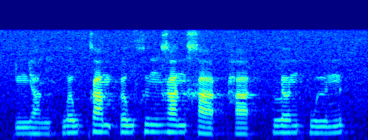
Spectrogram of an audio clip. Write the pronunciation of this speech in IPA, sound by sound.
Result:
ɲ a̤˨˩ ŋ h w ə˨˦ w k a˧ m ʔ ə˧ w x ɨ˧ ŋ ɣ a˧ n x aː˨˩ k̚ h a˨˩ t̚ | l əː˧ n h w ɨ˨˦ n

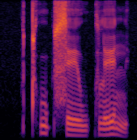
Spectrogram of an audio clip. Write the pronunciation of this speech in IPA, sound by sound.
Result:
tʰ u˥˩ ʔ s eː˧ w k l e˥˩ n

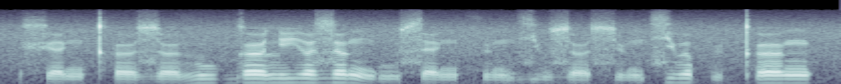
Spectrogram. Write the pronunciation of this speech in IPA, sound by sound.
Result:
x ɛ˩ ŋ kʰ œ˩ z œ˩ ð u˥ ɡ œ˥ l i˥ ə̯ z ə˥ ŋ u˩ s ɛ˩ ŋ θ ʏ˩ ŋ zʲ u˩ z œ˩ s ʏ˩ ŋ sʲ u˥ ə̯ p ʏ˩ kʼ œ˥ ŋ

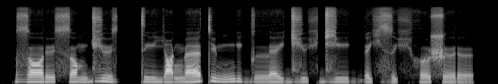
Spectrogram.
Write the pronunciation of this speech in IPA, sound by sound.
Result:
z ɔ ɾ ʉ s ɔ m d͡ʑ ʉ z tː i j ɑ ŋ͡m æ t y m ŋ i ɡ lː ɛ i̯ d͡ʑ y ç d͡ʑ i ɡ ɗ ɛ ç z ɵ ç h o ʂ ɵ ɾ ɵ

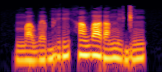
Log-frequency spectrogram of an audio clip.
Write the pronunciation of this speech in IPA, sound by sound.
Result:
m a˨ w ɛ˨˦ b i˦ ɾ i˦ h ã˦ w a˦˨ ɾ a˧ n i˨ d͡ʒ ĩ˧

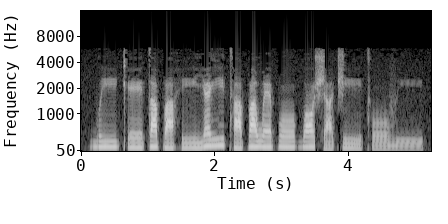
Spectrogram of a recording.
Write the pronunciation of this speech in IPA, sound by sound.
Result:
ɡʷ iː˨ kʼ eː˨ t a˦ p a˨ h iː˨ j ɛ˦ ɣ i˦ tʰ a˨ p a˦ w ɛ˦ p oː˦ ɡ͡b ɔ˦ ʃ a˨ t͡ʃ iː˦˨ tʰ oː˨ v iː˨

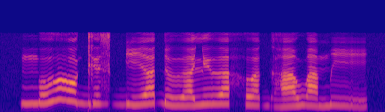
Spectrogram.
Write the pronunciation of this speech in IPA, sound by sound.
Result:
m o ɦ ɔ ɡʲ ɯ z ɠ i ɐ̯ ɗ ɯː ɐ̯ lʲ ɯː ɐ̯ h o ɐ̯ ɡʱ a w a m iː

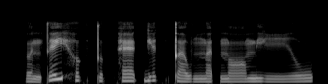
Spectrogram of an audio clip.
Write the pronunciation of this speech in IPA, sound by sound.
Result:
ɵ˨˩ n t̪ e˥ j h ʊ˧ k̚ t̪ ʊ˨ k̚ h ɛː˧ k̚ j ɪ˥ k̚ t̪ ɐ˨ w n̪ ɐ˨ t̚ n̪ ɔː˨˧ m j iː˨˧ w

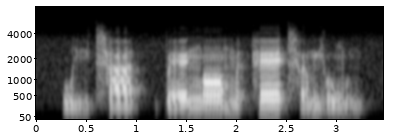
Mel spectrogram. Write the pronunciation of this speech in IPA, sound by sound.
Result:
w iː˨˩ t͡sʰ aː˧ t̚ | p ɛː˨˥ ŋ ɔː˥ m ɐ˧ t̚ h ɛː˥ t͡sʰ ɐ˨˥ m j o˨˥ w m ʊ˨˩ ŋ

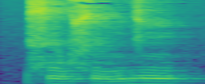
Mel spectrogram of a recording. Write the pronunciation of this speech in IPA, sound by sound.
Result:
s ẽ w s ĩ n d ĩ

